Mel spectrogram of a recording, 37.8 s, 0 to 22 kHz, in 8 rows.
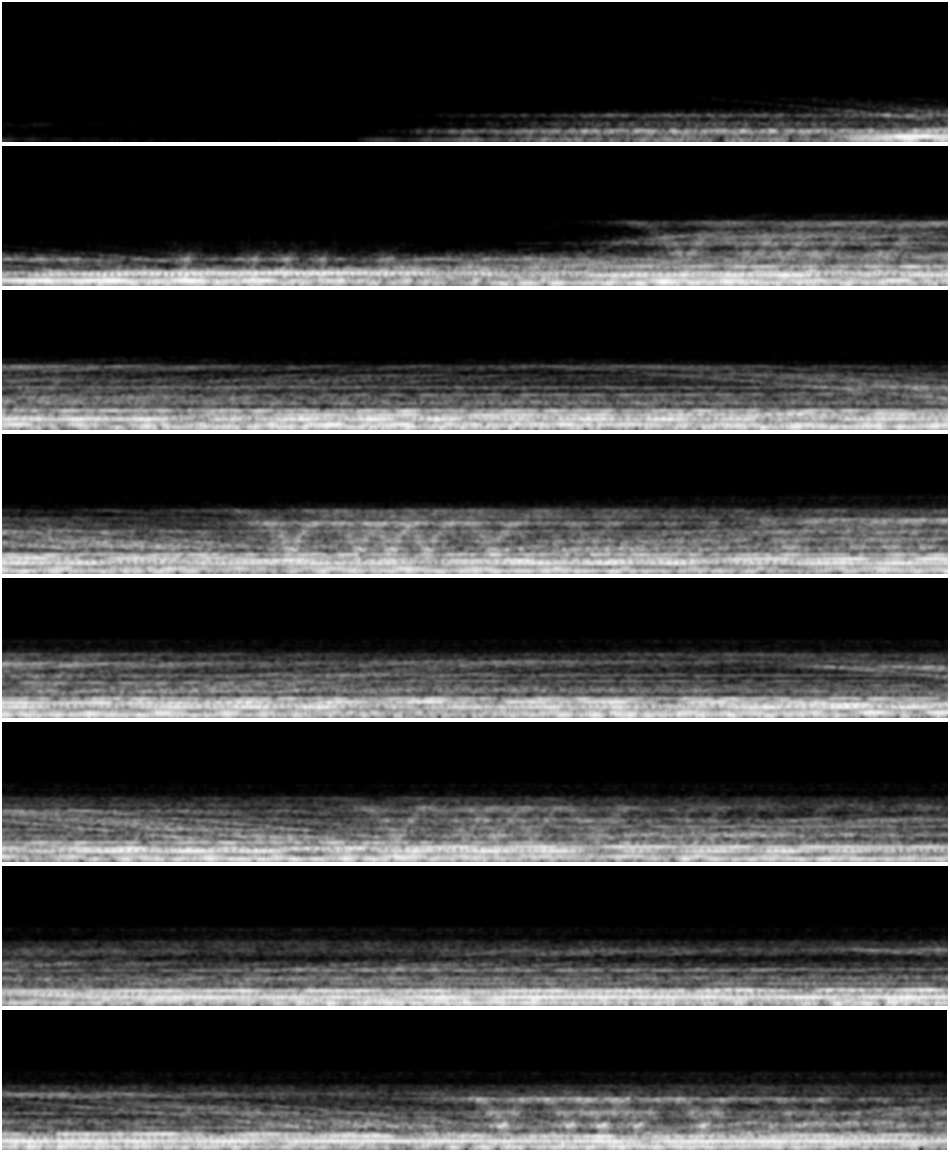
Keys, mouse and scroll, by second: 0.3 KP_1, 1.8 scroll down 1, 4.4 click, 5.9 click, 8.5 click, 11.7 KP_7, 12.6-13.1 scroll down 4, 15.3 click, 20.0 s, 22.0 click, 23.3 KP_1, 25.1 click, 28.6 middle click, 32.0-32.8 scroll up 3, 32.8 middle click, 33.5-33.9 scroll down 1, 33.9 KP_5, 35.3 middle click.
